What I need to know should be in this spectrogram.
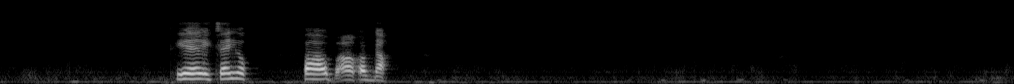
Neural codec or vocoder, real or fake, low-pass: codec, 16 kHz, 1 kbps, FunCodec, trained on LibriTTS, 50 frames a second; fake; 7.2 kHz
